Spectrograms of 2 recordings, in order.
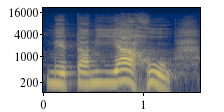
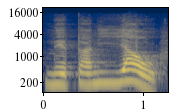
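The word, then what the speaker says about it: Netanyahu: bom Voltando ao assunto fora de Israel o nome deste primeiro ministro é pronunciado Benjamin nanaho mas dentro de Israel o nome dele é pronunciado benyamin netania confira fora dentro fora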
